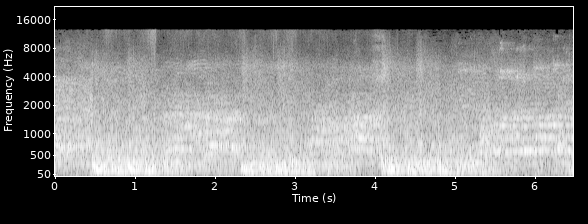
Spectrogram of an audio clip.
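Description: A basketball being dribbled on a hardwood court in a sports hall, over a steady din of crowd and player voices.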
